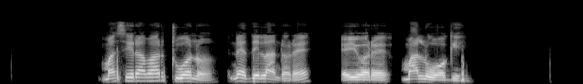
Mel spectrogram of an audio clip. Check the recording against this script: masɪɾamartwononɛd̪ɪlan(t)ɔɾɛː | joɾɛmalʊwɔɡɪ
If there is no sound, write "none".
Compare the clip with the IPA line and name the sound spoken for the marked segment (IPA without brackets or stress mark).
d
